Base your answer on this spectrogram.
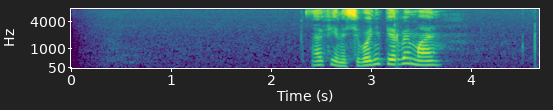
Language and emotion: Russian, positive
